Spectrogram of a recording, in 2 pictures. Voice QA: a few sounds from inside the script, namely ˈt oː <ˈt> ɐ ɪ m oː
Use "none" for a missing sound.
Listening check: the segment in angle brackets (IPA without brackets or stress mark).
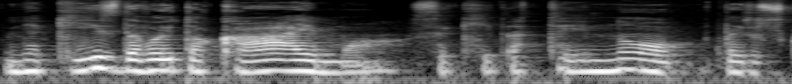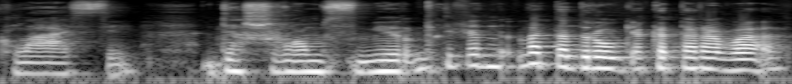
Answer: k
